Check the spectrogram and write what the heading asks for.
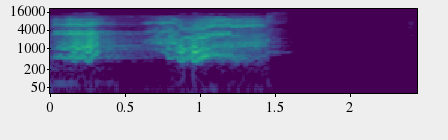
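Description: Cartoon sound effects of the animated jointed desk lamp in a Pixar-style logo intro: two short springy squeaks with wavering pitch as the lamp moves, then the sound cuts off suddenly about three-quarters of the way in.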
